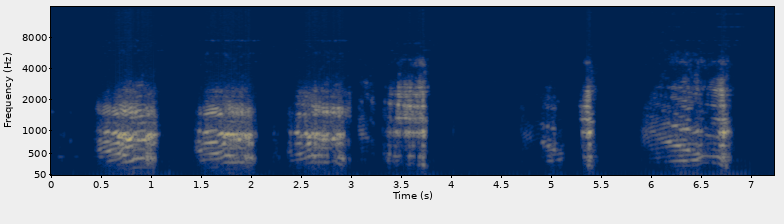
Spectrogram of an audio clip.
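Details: Carpathian red deer stag in Bucovina's mountain forests, breeding season rut (boncănit), 29 September 2022: a series of five hoarse, harmonic bellows about a second apart, then two shorter, tighter roars after a pause.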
